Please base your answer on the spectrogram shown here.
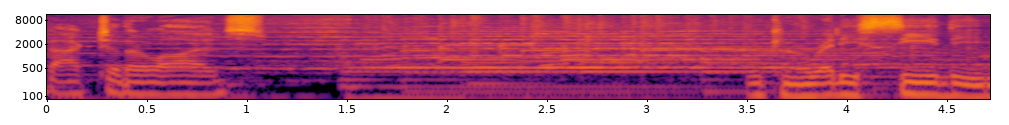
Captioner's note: dramatic music; celebrating, clapping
